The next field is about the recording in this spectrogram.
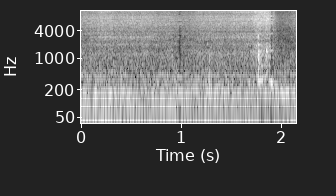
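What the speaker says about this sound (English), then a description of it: "so slowly let the air out." Air slowly escaping from the neck of a balloon being deflated while making a stress ball, a soft steady hiss that swells briefly near the end, close and alone.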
